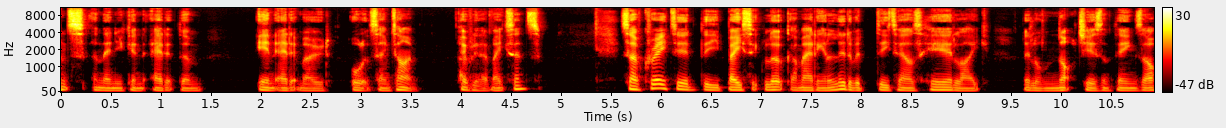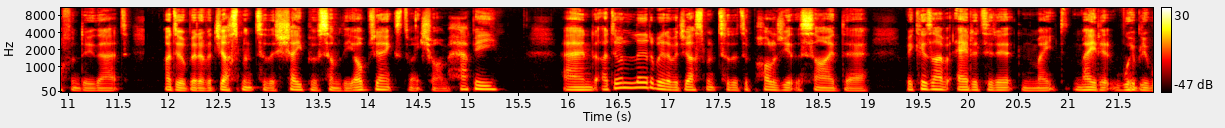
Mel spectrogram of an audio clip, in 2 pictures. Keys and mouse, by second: 0.1 click, 0.7 middle drag, 0.9-2.7 typing, 1.3 middle click, 1.5 middle click, 1.8 Tab, 1.8 click, 2.1 click, 2.6 click, 2.8 click, 2.9-3.5 middle drag, 3.6 middle click, 3.8 middle drag, 4.1 Tab, 4.2 Tab, 4.2 middle click, 4.4-4.7 middle drag, 4.8 g, 4.8 click, 5.0 g, 5.3 click, 5.4 g, 5.6 middle click, 5.7 click, 5.8 middle click, 6.0 ctrl+shift+b, 6.7 middle click, 6.8 middle click, 7.0 shift+middle drag, 7.3 shift+click, 7.6-8.6 typing, 7.9 click, 8.1 middle click, 8.3 click, 8.9 Tab, 8.9-10.1 middle drag, 10.2 click, 10.2 Tab, 10.3 shift+middle click, 10.6 2, 10.7 click, 11.2 g, 11.3 c, 11.6 click, 11.7 middle click, 11.8 Tab, 11.9 middle click, 12.1 Tab, 12.1 middle click, 12.6 KP_3, 12.8 alt+z, 13.0 shift+middle drag, 13.1 click, 13.5 shift+click, 13.7 g, 14.7-15.0 drag, 14.9 1, 15.0 g, 15.2 click, 15.3 Tab, 15.3 middle click, 15.5 middle drag, 15.8 alt+z, 15.9 middle click, 16.0 Tab, 16.0 ctrl+t, 16.2 ctrl+r, 16.4 middle click, 16.5 click, 16.6-17.8 typing, 16.6 click, 16.9 click, 17.2 click, 17.4 middle click, 17.5 click, 18.0 middle click, 18.1 Tab, 18.2-18.7 middle drag, 18.9 Tab, 19.1 click, 19.5 shift+click, 19.7 g, 19.8 z, 20.0 Tab, 20.1 middle drag, 20.6 middle click, 21.0 middle click, 21.2 middle drag, 21.3 Tab, 21.4 click, 21.4-21.8 typing.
